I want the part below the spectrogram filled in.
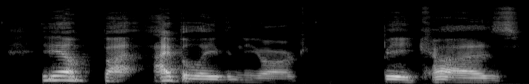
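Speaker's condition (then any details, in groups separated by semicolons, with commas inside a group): ALS; voice very hoarse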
